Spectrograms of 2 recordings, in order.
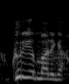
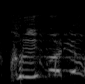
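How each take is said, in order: First: Said in the usual way. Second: High, wailing exclamation of agreement; high heartfelt agreement. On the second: Retold or imitated. Frightened believer admits the fear to self, high wailing agreement. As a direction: cry it out high, giving in completely.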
